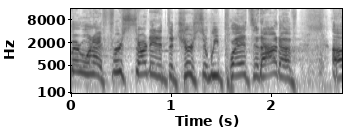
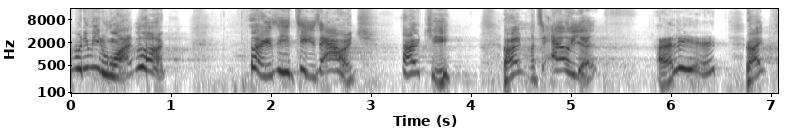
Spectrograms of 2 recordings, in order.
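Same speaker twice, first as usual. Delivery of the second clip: high, pitched-up mock blubbering over E T; mock tearful gushing; 6 semitones higher than usual. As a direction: play up the sobbing dad, higher. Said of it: "I'm like".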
